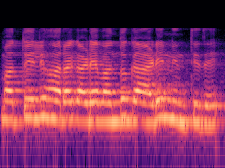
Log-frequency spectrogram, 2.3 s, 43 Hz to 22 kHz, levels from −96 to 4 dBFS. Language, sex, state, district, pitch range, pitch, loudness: Kannada, female, Karnataka, Bidar, 240-265 Hz, 255 Hz, -13 LUFS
